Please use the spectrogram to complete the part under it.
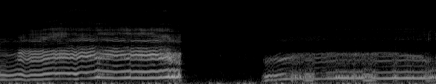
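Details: The resident European badger living under a farm barn gives a wavering, moaning growl in two bouts separated by a brief pause, at night when another badger visits, apparently an unwelcome guest.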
